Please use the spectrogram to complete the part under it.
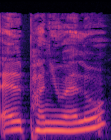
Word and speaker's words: El Pañuelo: Und euer erster Song ist El Pañuelo.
